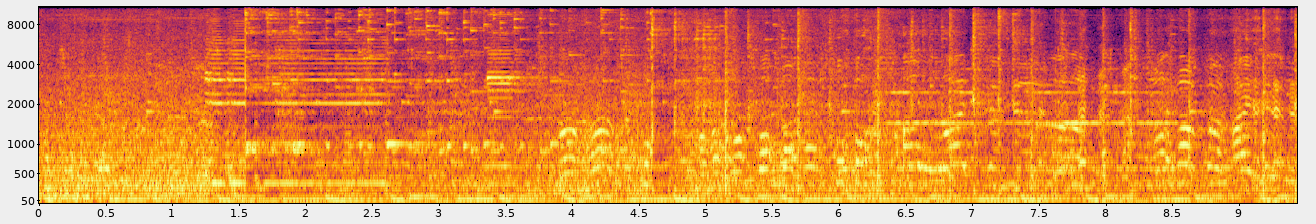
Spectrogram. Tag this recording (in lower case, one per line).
ice cream truck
